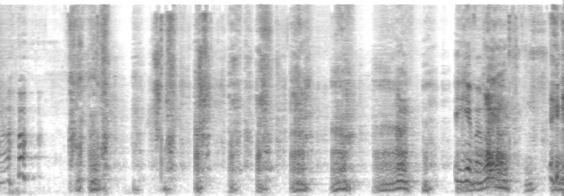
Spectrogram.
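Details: Playful dog begging a person to play: uneven bursts of low, throaty grumbling and groaning, about one every second, rising into a louder, higher, strained whine at the end, with human speech nearby.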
